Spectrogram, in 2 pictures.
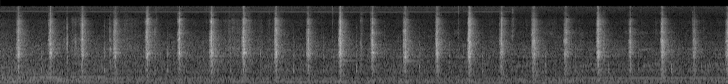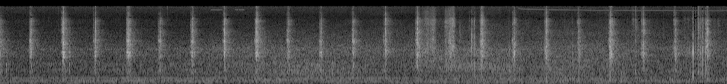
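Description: Vintage Exercycle motorized exercise machine running with nobody on it: its electric motor hums steadily while the pedal and crank mechanism gives a sharp click about every two-thirds of a second.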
